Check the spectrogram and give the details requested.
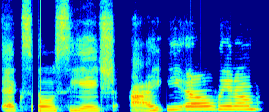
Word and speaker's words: Xochitl: Like Xochitl is spelled with an X, it's Xochiel.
